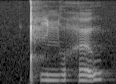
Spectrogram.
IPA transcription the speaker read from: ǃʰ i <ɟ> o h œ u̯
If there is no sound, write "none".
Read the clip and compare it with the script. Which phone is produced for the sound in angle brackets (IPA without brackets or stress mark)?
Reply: ɲ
